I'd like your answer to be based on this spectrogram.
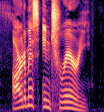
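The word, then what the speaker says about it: Artemis Entreri: Artemis Intrieri.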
